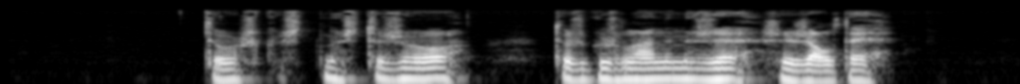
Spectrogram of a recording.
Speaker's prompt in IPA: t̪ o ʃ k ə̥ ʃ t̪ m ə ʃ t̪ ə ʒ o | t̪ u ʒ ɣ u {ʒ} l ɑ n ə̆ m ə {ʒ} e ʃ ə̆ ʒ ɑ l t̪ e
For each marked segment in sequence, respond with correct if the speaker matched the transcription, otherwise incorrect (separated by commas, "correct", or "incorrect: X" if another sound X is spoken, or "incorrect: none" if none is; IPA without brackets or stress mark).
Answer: correct, correct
